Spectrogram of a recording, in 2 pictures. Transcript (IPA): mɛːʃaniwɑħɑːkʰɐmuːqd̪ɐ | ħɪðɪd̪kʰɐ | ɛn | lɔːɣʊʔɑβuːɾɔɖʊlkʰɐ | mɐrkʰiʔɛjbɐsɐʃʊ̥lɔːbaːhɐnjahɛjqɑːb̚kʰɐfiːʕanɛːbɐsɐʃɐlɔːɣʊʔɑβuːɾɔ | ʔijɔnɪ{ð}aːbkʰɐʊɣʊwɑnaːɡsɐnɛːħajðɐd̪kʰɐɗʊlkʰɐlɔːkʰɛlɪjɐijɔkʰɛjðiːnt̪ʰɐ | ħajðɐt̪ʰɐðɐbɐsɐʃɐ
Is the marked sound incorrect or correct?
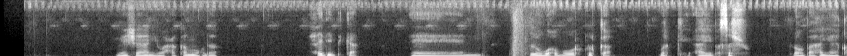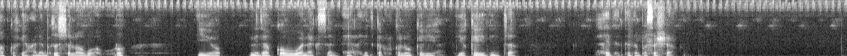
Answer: correct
